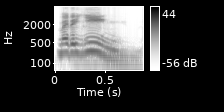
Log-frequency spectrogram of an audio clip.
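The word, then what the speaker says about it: Medellín: You start saying it right. Medellin. Like it's got a J in it.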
